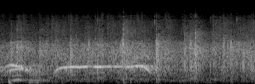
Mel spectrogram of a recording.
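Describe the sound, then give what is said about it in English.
Audience applause, brief, steady and fairly dense clapping with no pause, a thin high tone briefly riding over it. “And now keep that applause going”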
